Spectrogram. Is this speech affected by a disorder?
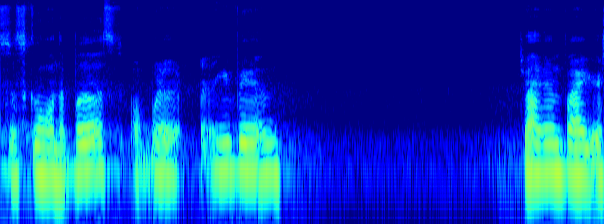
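Yes: cerebral palsy; cerebral palsy diagnosed at birth, confined to wheelchair, scoliosis, osteoporosis.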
